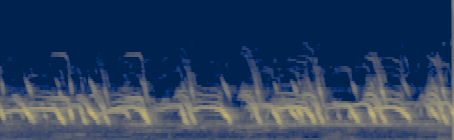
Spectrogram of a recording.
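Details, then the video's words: A brood of baby chicks with their mother hen chirps busily, many high arched and falling peeps overlapping in an uneven, continuous chatter. "LOVELY Hen Baby Chicks, Witty MURGI Baby "Chicks Chirping" Sound"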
